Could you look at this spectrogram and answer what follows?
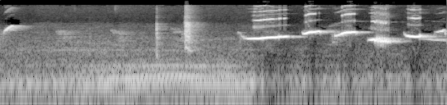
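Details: White-rumped shama singing to provoke other birds: after a low hum and a few clicks, a bright run of high slurred whistles, each note rising or falling.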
